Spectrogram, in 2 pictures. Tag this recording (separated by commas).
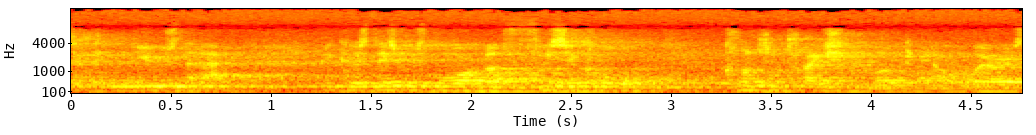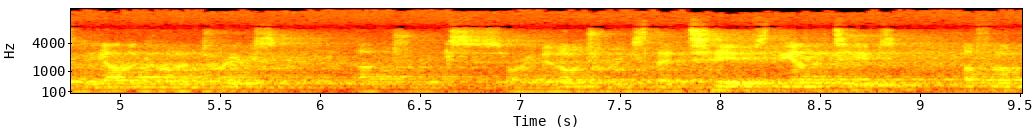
playing squash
